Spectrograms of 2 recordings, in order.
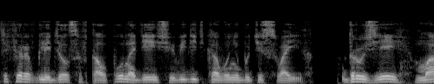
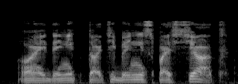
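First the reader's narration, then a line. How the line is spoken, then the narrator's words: Scornful snort. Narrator (Russian): фыркнул доктор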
